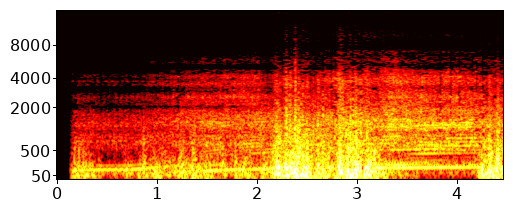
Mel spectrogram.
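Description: Powered parachute's propeller engine running, with a steady low drone. It gets louder about two seconds in as the wing is pulled up into the air for takeoff, with gusty rumbling on the microphone.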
